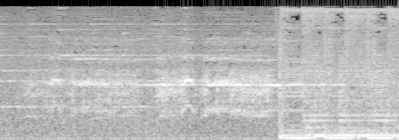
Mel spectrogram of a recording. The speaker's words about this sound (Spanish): Son gallos. Son gallos.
